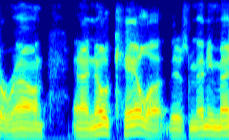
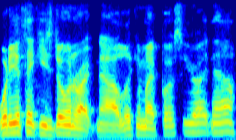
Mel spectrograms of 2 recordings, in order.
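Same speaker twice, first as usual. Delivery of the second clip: put-on sarcastic, demeaning taunt, higher; 3 semitones higher than usual. Retelling what Ramona would say to him: imitating Ramona's sarcastic taunt. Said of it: "in a sarcastic way and, and trying to kind of, uh, demean him".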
